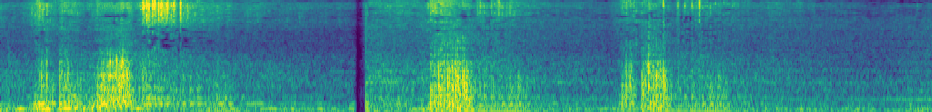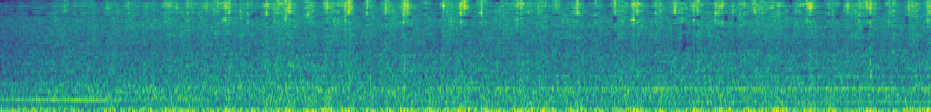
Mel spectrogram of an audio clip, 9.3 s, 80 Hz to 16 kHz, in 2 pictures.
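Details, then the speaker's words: 1966 Chevelle 327 small-block V8, small cam, long-tube headers, carburetor just rebuilt: crisp rev blips falling back to a lumpy idle, with slight throttle hesitation. More responsive now, but still a little stumble; carburetor needs tuning. "they're got some adjusting to do on the carburetor but it is a lot more responsive now I got a little tuning to do on it because it's got a little stumble"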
